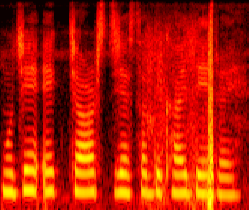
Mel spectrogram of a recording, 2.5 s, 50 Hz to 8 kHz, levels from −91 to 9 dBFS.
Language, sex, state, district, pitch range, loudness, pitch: Hindi, female, Mizoram, Aizawl, 220-235 Hz, -23 LUFS, 225 Hz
